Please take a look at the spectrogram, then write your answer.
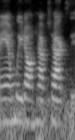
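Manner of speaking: ordinary delivery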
